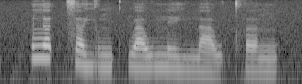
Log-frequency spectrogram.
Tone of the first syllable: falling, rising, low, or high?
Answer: high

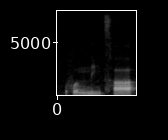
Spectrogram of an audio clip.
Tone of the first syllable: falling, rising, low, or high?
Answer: rising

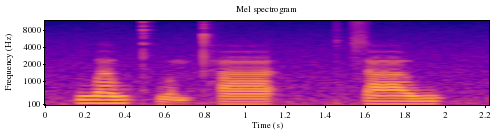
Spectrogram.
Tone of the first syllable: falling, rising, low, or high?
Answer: high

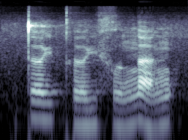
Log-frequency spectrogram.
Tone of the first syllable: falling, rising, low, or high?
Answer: high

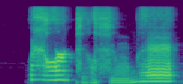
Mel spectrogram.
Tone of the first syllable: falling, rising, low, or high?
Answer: high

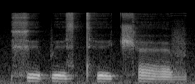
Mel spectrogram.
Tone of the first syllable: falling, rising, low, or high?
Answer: low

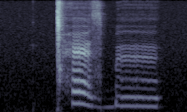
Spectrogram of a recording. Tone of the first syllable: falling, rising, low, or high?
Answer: falling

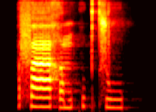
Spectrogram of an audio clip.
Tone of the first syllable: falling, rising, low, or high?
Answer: high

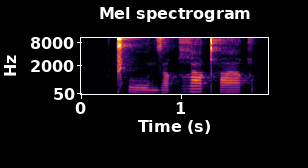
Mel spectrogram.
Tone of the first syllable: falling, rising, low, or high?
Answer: low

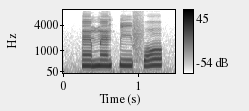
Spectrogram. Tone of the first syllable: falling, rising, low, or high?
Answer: low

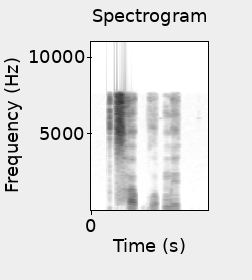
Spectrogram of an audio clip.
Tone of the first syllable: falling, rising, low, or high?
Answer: high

